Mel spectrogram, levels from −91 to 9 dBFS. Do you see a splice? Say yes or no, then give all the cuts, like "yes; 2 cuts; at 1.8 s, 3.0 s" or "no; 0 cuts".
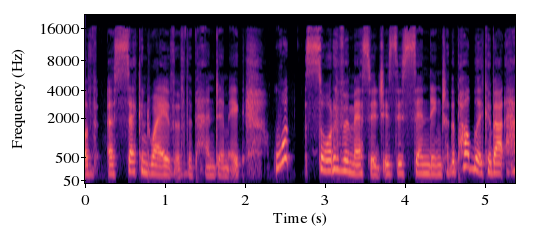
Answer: yes; 1 cut; at 2.3 s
